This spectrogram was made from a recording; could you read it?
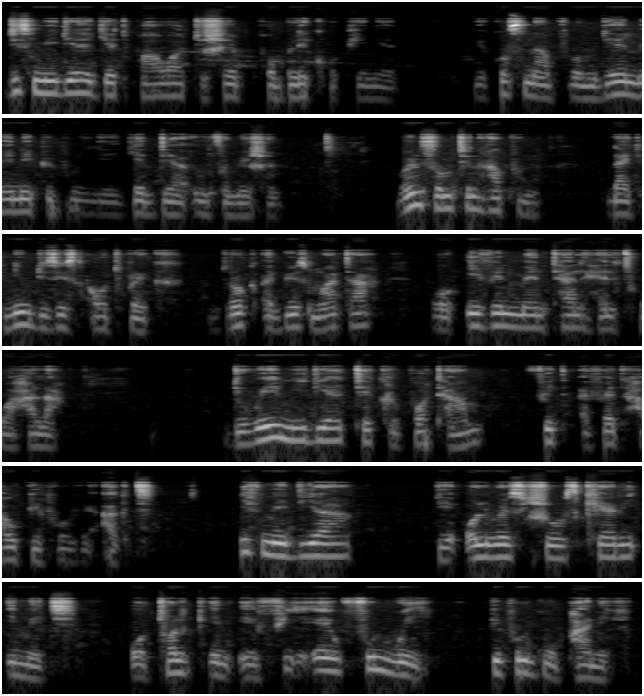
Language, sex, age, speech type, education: Nigerian Pidgin, male, 15-29, spontaneous, tertiary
